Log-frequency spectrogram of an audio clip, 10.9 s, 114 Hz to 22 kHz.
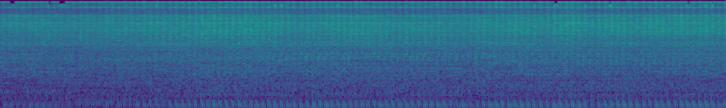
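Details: Honda CBX 250 Twister on lift after repair of engine noise, about 20-25 minutes' work: even, steady idle thump, no ticking or rattle; noise gone, only normal engine sound.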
